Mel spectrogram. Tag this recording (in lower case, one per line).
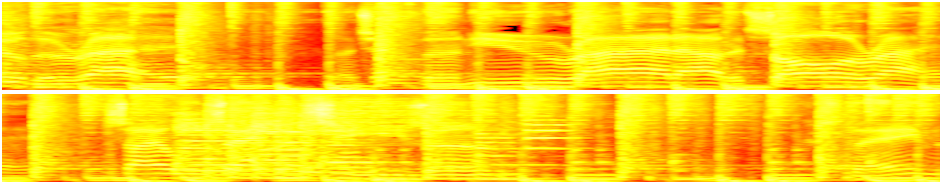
music
happy music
